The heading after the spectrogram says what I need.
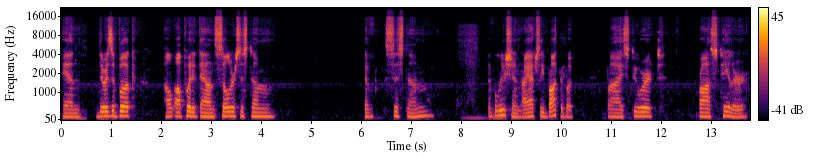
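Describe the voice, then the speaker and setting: A man's voice: a little high, steady tone, slow, long pauses, dry recording. A man in a casual video-call conversation about creation and science who often stops and repeats words as he restarts. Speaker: guest in a debate on creation and science.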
